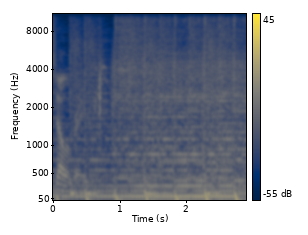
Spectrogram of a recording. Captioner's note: clicks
